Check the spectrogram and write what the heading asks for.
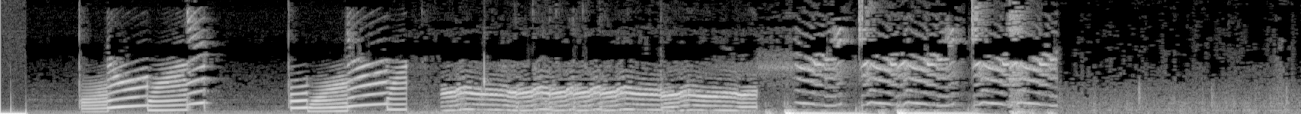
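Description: Squeaky electronic tones from a Stylophone: short upward-sliding chirps, then a longer wavering tone. Deep bass-drum thumps join about five seconds in, over a low steady hum.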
